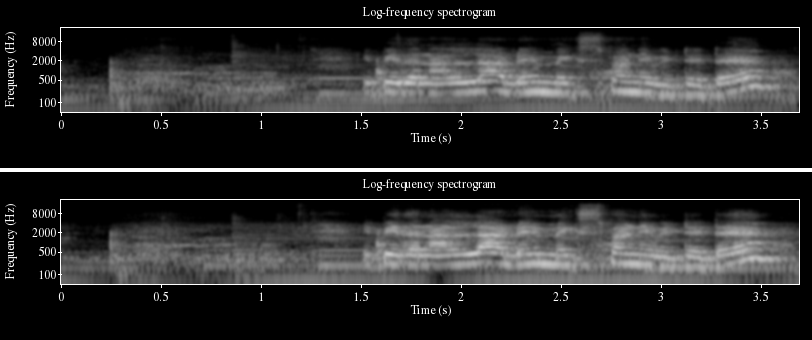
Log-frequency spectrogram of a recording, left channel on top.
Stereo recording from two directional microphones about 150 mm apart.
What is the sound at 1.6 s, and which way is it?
A woman's voice, 40° right (ahead or behind).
